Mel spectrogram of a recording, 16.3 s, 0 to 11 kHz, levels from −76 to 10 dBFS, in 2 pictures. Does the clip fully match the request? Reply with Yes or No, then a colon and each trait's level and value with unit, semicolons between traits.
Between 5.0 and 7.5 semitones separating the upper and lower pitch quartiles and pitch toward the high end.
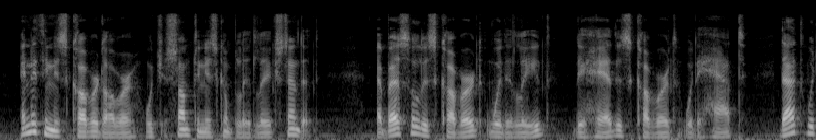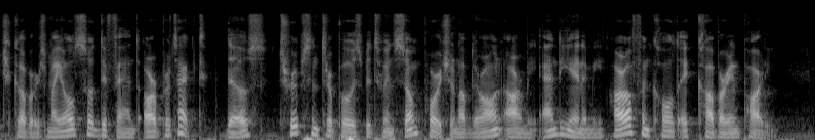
No: wide, 5.6 semitones; low, 100 Hz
